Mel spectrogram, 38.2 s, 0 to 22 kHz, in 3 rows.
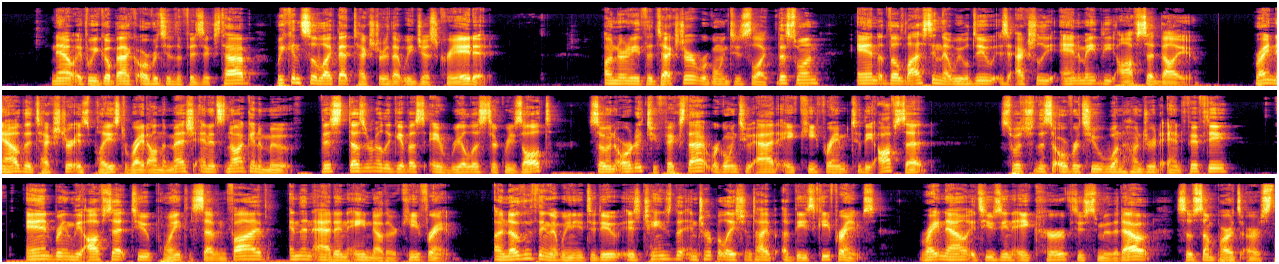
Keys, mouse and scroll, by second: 1.5 click, 2.7-3.1 scroll down 8, 6.1-9.3 drag, 20.7 click, 22.8-25.5 drag, 26.3-29.3 drag, 29.6 click, 30.2-32.4 drag.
